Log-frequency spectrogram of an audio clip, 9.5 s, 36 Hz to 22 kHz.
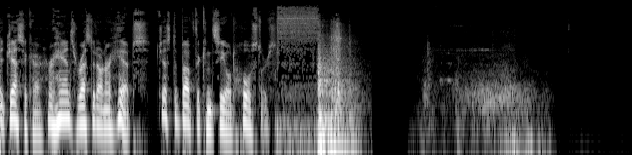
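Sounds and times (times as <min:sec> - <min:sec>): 
speech: 0:00.0 - 0:05.2
sliding door rumbling open with a mechanical whir: 0:06.2 - 0:08.3.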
